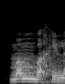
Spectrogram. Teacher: تنوین یا نون ساکن کے بعد با آئے تو، تنوین یا نون ساکن کے بعد با آئے تو نون کو میم سے بدل کر گنہ اور اخفا کے ساتھ پڑھیں گے۔ نون کو میم سے بدل لینا ہے اور پھر اس کو گنہ اور اخفا کے ساتھ پڑھیں گے، اس کو اقلاب کہتے ہیں۔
